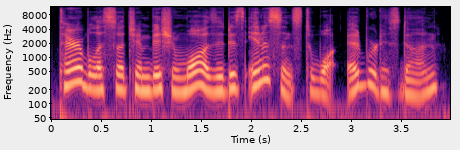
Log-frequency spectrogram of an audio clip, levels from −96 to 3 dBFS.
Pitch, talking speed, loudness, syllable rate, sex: 205 Hz, 195 wpm, -16 LUFS, 5.7 syllables/s, female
